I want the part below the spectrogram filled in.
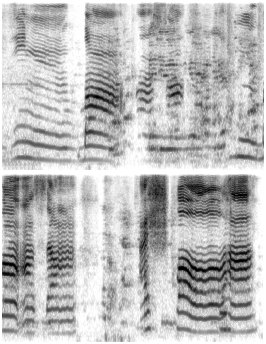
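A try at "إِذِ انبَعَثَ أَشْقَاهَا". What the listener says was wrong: Izin ba'atha. Bukan sa, okey? Izin ba'atha ashqaha.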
